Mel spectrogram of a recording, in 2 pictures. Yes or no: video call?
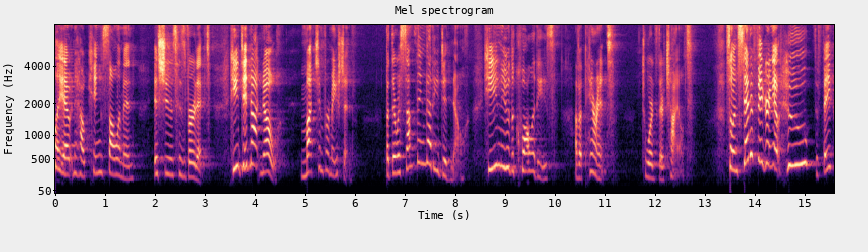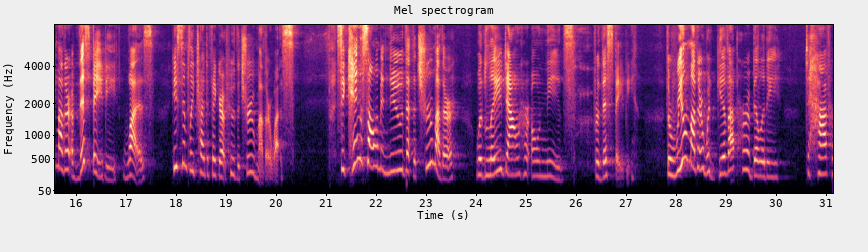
no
